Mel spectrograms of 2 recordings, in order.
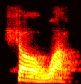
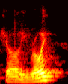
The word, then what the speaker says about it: Charleroi: They were the odds-on favourites beforehand, and Charleroi, I think it's pronounced, not Charlie Roy.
